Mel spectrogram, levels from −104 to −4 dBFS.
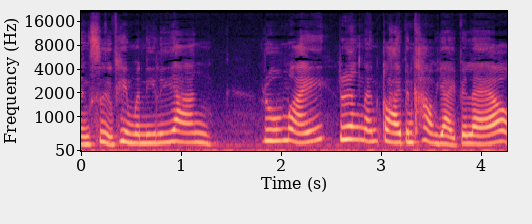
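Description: Nothing in this one trips any alarm, since the talking just carries on from the first moment to the last without a single technical fault turning up along the way.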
